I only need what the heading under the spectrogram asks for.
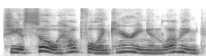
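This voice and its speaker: A woman's voice: medium pitch, measured pace, a little mellow. A woman co-hosting a podcast, a mother speaking in an earnest, heartfelt way. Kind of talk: candid conversational chat.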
